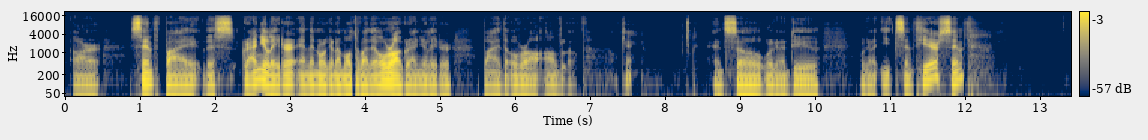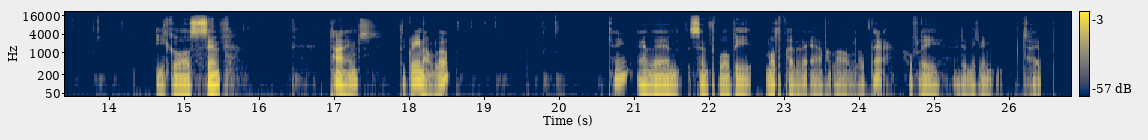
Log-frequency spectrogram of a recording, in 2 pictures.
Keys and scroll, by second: 17.3 shift+h, 17.8 shift+8, 18.6 shift+g, 24.6 super+Return.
